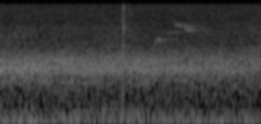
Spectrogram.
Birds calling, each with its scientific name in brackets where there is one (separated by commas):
Gray Catbird (Dumetella carolinensis)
